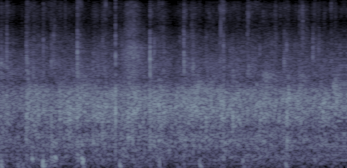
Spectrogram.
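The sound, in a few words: audience applause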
